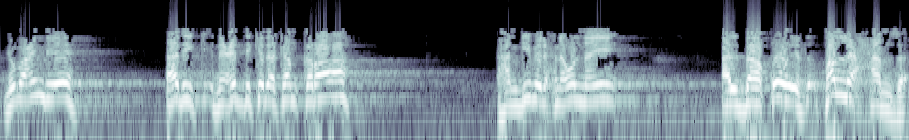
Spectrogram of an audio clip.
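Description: A man speaking Egyptian Arabic, teaching Quranic readings in a lecture; he keeps asking his students questions and demonstrates words slowly in recitation. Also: very high voice, in a large hall.

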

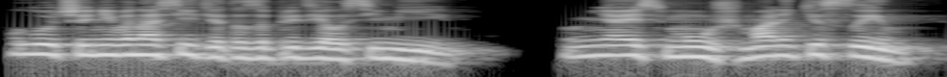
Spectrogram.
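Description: A man voicing a terrified young woman who hides a dark family secret, frantic and pleading, in an audiobook reading. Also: on the high side, moderate pace, voice pushed up, close to an everyday voice.

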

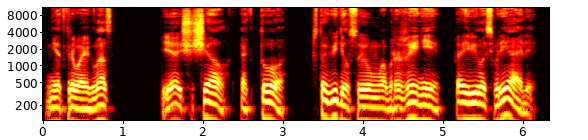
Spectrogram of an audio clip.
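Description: A man narrating a first-person fantasy story in an even, storytelling manner. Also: low voice, moderate pace, no echo, studio quality. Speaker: audiobook narrator.

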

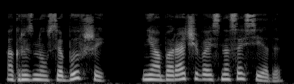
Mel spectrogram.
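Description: A woman narrating a first-person audiobook in a lively, expressive storytelling manner. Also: fairly high pitch, brisk, no echo, clean studio sound.

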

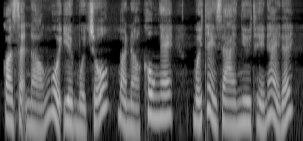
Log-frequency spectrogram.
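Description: A woman giving voice to a harsh, impatient older sister who scolds sharply. Her voice sits a bit high, and the recording is close and dry. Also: animated, fairly quick, mellow, dry recording. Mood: scolding.

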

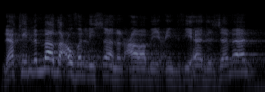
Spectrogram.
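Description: An older man from Morocco gives a lesson on Quran recitation. He explains patiently and repeats his points in a fairly high voice. His voice trails off into a long, echoing reverb. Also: sing-song, quick pace. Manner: explains patiently, repeats key phrases, chants examples. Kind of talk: religious lesson on tajweed.

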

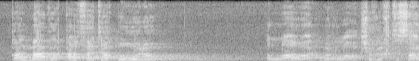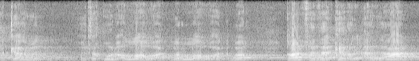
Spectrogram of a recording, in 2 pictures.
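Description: A man's voice: on the high side, a bit bright. A man teaching a classroom lesson, reciting texts and questioning his students as he explains them. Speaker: teacher of hadith. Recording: echoey hall with long reverb, faint noise.

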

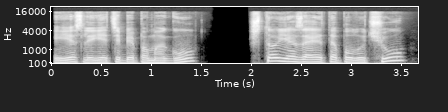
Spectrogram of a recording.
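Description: A woman voicing a huge, menacing male dark god who speaks slowly and mockingly in a low voice. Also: expressive, no room sound, studio quality.

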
